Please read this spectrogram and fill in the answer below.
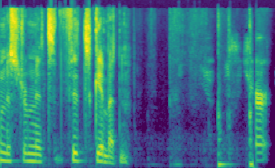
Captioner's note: speaking French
